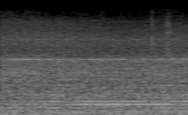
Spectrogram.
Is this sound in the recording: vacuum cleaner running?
yes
